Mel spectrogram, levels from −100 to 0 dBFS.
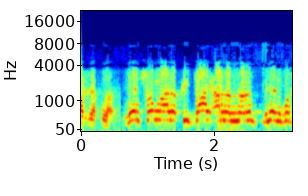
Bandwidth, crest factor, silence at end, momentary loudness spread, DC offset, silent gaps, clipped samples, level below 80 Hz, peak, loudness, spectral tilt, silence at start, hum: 4.7 kHz; 8 dB; 0 s; 5 LU; under 0.1%; none; under 0.1%; -50 dBFS; -4 dBFS; -14 LUFS; -7.5 dB/octave; 0 s; none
